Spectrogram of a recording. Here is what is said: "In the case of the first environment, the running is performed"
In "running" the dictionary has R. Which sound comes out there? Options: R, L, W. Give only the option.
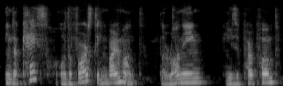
R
